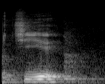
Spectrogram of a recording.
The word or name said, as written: chi.je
